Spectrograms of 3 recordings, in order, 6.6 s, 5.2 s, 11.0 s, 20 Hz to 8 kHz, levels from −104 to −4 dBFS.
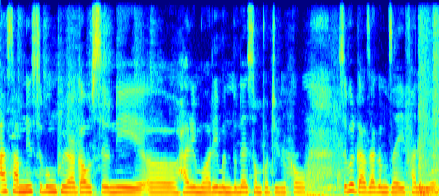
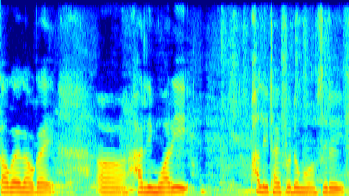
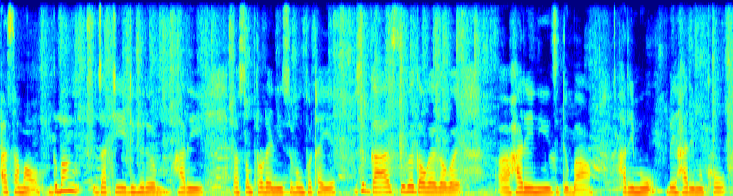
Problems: low volume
